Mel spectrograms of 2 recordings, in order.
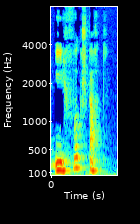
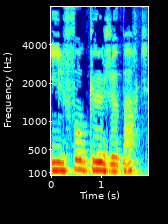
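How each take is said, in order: First: More of the E sounds are dropped. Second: Every E sound is pronounced in full.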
